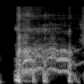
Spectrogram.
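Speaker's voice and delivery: short squeaky laugh of disbelief; high-pitched laugh. Real, not acted. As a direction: let out a quick high laugh. Laughs while stuck for an answer.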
